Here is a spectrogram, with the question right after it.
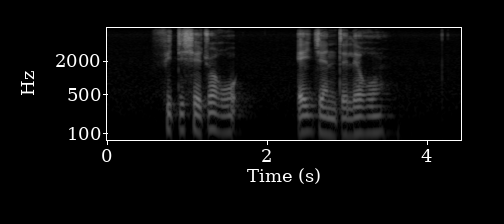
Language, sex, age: Northern Sotho, male, 23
